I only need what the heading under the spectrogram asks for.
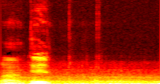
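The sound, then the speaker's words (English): Steady low rumble of a moving car's interior, road and engine noise droning continuously while a man talks over it. “Did it in the car.”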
